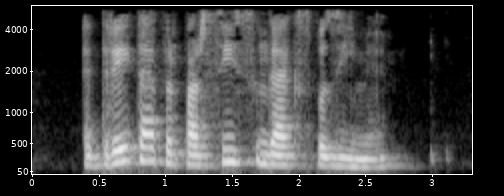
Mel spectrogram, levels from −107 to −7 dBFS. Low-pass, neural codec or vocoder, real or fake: 5.4 kHz; vocoder, 22.05 kHz, 80 mel bands, Vocos; fake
